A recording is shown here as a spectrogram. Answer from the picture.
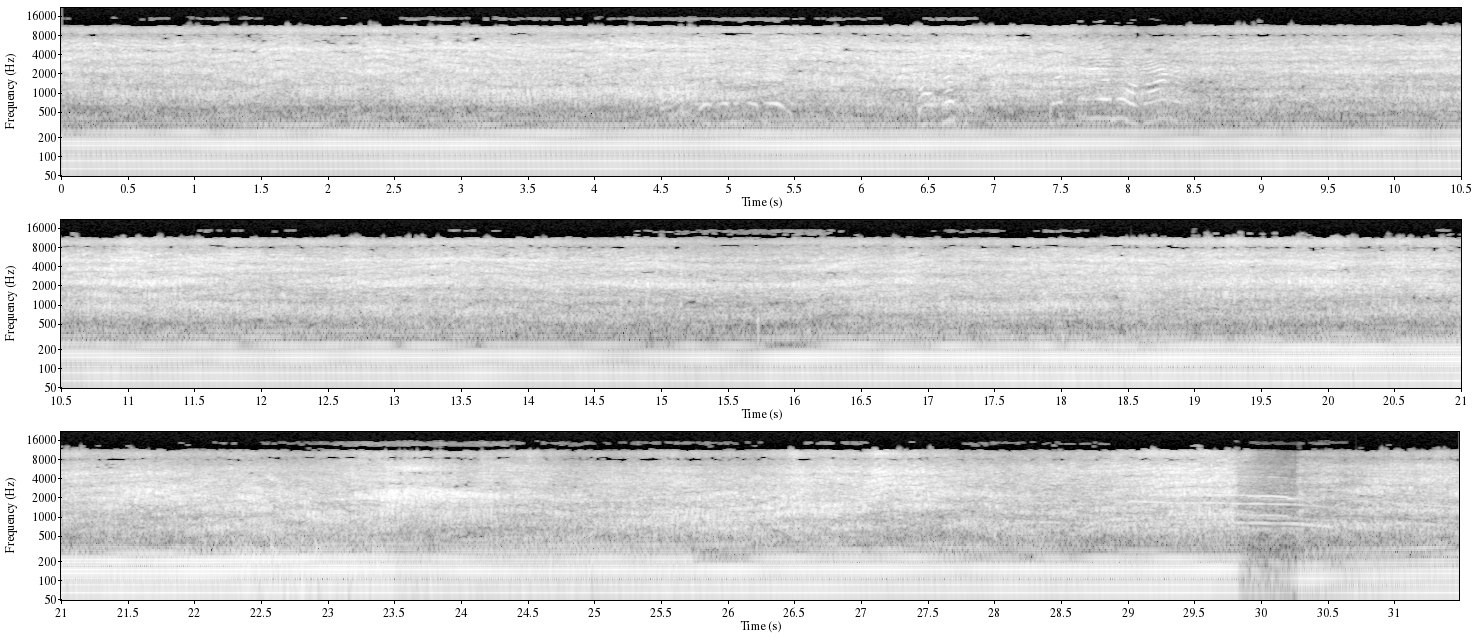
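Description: John Deere tractor's diesel engine running hard and steadily under heavy load as it drags a train of sack-weighted disc harrows through soft soil, its note sagging slightly about two-thirds of the way through. A crowd of onlookers shouts and talks over it.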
